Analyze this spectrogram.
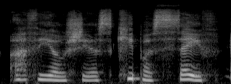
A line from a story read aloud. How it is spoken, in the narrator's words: Ash whispered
